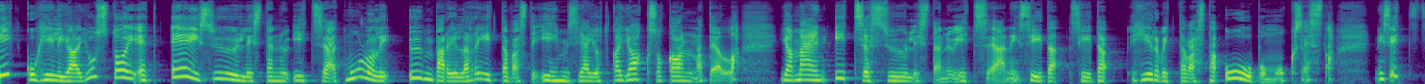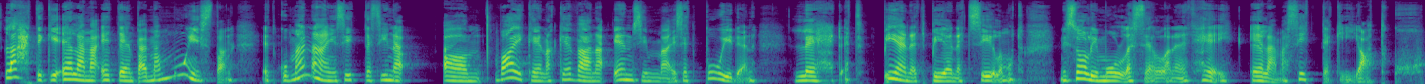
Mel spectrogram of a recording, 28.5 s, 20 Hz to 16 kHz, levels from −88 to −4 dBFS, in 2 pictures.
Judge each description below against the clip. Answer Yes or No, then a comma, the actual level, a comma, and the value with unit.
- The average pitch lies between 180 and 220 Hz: Yes, high, 190 Hz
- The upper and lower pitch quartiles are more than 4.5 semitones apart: Yes, average, 5.0 semitones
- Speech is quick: No, average, 125 wpm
